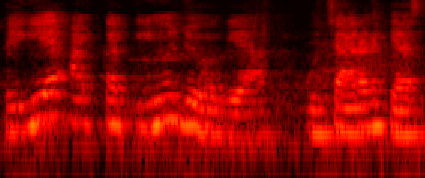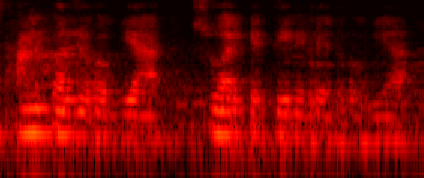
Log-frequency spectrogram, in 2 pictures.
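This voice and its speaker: A man teaching a Hindi grammar lesson, explaining slowly and repeating himself with many fillers. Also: mid-range voice, slight background noise. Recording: echoey room, voice far from mic.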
